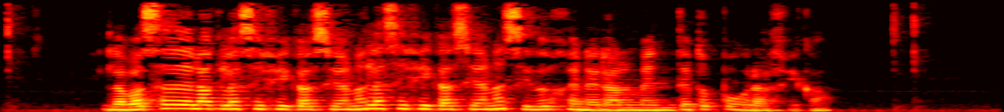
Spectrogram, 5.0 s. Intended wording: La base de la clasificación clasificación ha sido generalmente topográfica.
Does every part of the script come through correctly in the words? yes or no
yes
